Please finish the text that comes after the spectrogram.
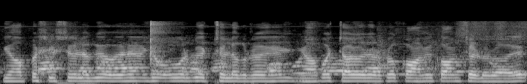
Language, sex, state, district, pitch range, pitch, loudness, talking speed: Hindi, male, Haryana, Rohtak, 150-155 Hz, 155 Hz, -18 LUFS, 250 wpm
